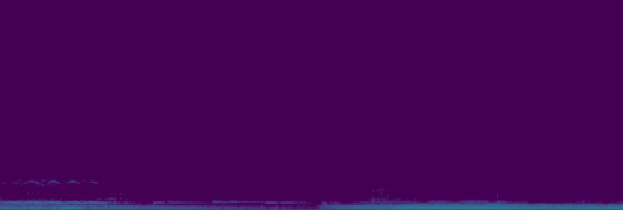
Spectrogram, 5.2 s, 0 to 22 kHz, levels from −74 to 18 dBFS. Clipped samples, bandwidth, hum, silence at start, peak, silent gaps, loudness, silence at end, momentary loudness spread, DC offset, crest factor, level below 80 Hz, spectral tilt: under 0.1%; 9.8 kHz; none; 0 s; -32 dBFS; none; -45 LUFS; 0 s; 19 LU; under 0.1%; 14 dB; -62 dBFS; -8 dB/octave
